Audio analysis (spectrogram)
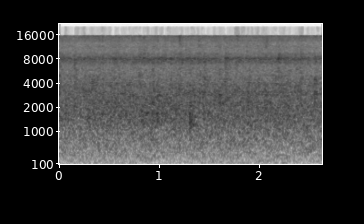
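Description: Steady rain pours down, a dense, even hiss with no pauses throughout.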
